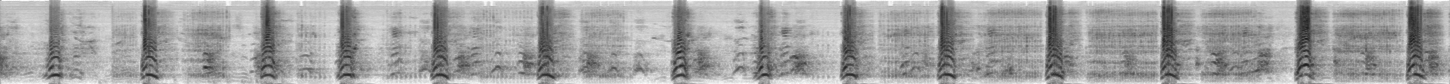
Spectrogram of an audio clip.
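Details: Barking from Šarplaninac dogs, Vujanski bloodline, at a breeding kennel of twelve in Jasika near Kruševac: a steady run of sharp, deep barks about once a second, with a busy backdrop of further dogs barking.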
